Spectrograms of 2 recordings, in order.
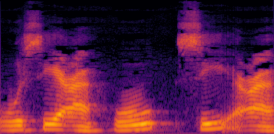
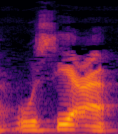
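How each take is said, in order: First: উসিআ very slow, in three parts: উ, সি, আ; syllable by syllable. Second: Said in the usual way. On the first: Shown as a demonstration. Teacher breaking down a word for learners, syllable by syllable. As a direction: pull উসিআ apart with pauses.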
